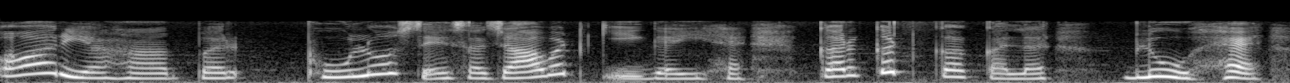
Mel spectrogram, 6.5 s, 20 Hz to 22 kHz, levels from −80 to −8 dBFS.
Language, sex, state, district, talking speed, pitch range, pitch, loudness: Hindi, female, Jharkhand, Palamu, 130 wpm, 245-335 Hz, 275 Hz, -16 LUFS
